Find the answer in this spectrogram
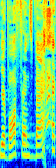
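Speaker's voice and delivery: put-on twangy country accent. Quoting a random technician's favorite line from a show, in a country twang. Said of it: "It's country twang".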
